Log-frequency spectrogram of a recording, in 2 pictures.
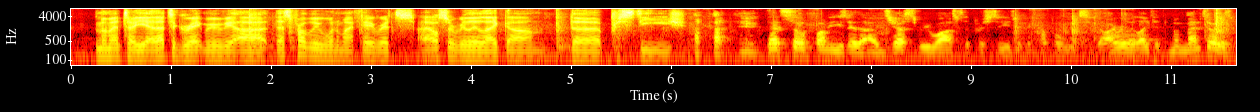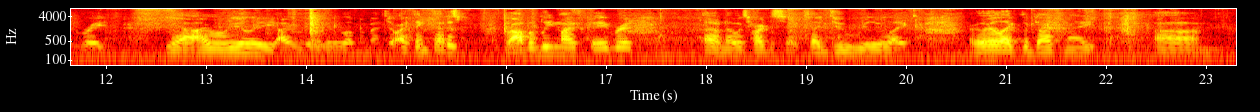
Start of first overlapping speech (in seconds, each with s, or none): none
